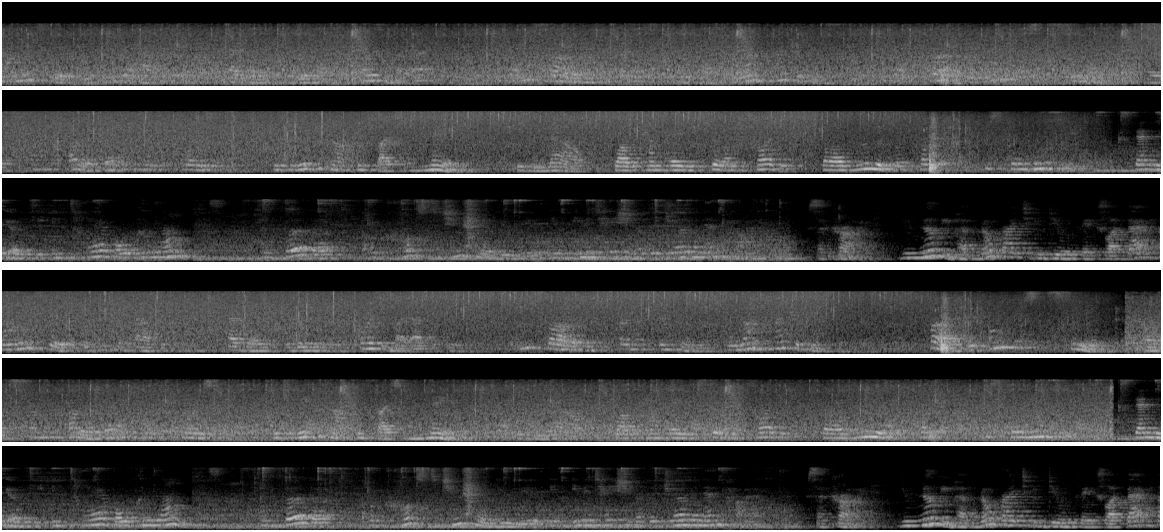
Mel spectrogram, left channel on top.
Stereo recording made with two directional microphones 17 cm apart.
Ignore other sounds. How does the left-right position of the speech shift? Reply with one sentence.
You can hear the speech move from right to left and back again.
